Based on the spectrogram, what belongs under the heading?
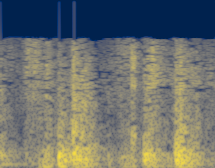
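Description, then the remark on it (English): Heavy wooden crates are shoved and dropped in a basement, giving three dull, low thumps with rough scraping between them, fairly loud against a quiet background with no talking. “You gotta move these crates first.”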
